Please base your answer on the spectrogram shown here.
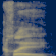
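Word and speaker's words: Klei: updates to games steve clay it's pronounced like play vancouver based in developer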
